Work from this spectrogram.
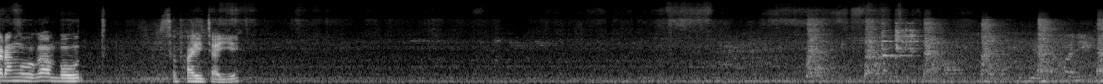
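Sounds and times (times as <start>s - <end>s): cloth rubbing metal rim: 1.9s - 10.0s.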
